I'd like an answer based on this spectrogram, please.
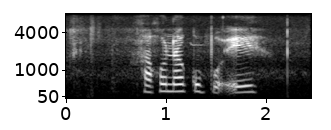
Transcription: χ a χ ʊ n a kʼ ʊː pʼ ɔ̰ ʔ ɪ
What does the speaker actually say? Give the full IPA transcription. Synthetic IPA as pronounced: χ a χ ʊ n a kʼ ʊ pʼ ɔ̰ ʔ ɪ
